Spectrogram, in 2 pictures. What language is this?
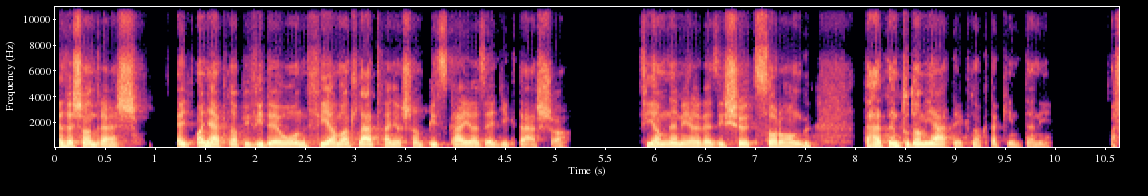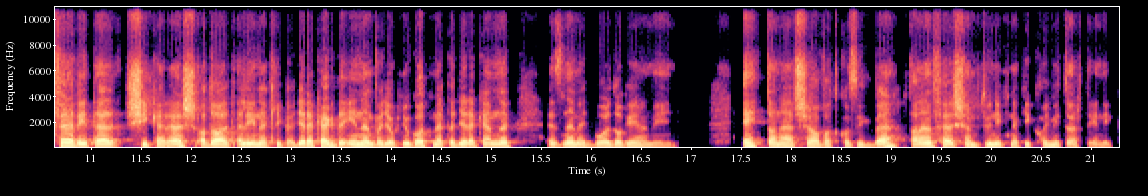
Hungarian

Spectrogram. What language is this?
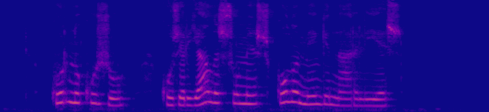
Mari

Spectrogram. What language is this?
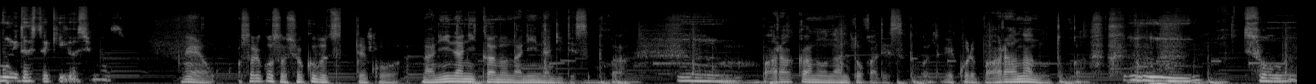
Japanese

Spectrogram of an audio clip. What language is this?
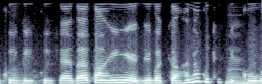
Punjabi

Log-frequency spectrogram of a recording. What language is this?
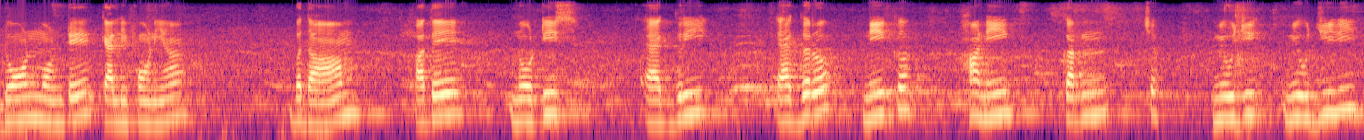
Punjabi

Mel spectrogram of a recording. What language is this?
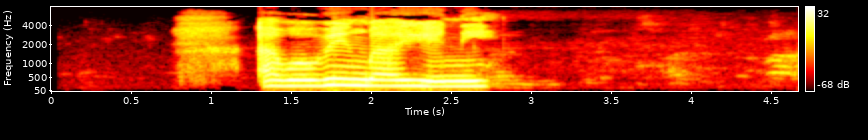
Mokpwe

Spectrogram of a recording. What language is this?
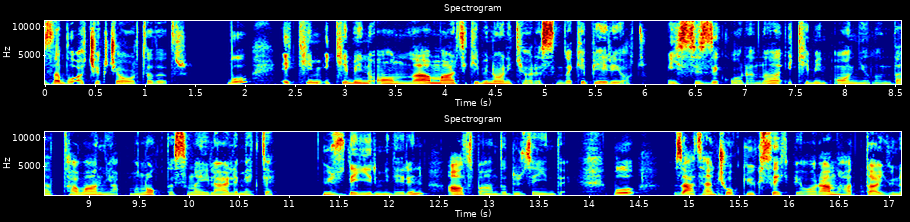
Turkish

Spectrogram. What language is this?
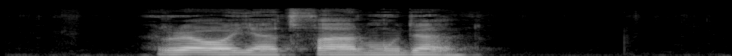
Persian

